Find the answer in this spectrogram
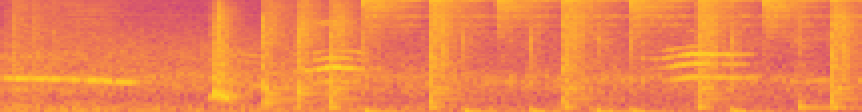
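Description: A kitten meowing twice over background music; the music's held high tone ends about a second in, after which a steady beat runs under the meows.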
